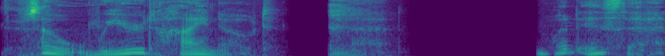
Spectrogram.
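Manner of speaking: soft, hushed, whispered aside. Describing a tasting note to another speaker, whispering. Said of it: "Why are you whispering?".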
